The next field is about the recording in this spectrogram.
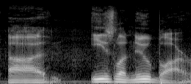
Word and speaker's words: Isla Nublar: Jurassic World, Isla Nublar, right? – Yes.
